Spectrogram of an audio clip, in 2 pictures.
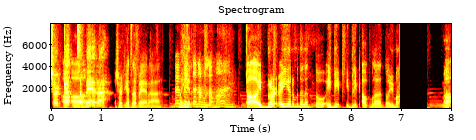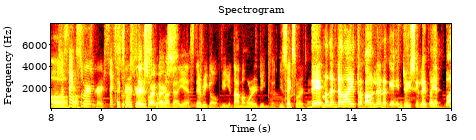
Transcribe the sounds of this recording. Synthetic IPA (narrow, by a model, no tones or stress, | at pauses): ʃɔɹt̪ʔkatʔosɐpɛːɾa | ʃɔɹt̪̚kɐt̪̚sɐpɛːɾɐ̰bɛmɐhɛt̪ɐnɐŋlɐmanʔoːʔoʔɪblɛʔɐjʔɐnomonɐlant̪o̞ʔɪbip̚ɪblipʔawt̪̚monɐlant̪o̞jʊŋmɐ | moːʔoɛswɛkɛsɛksɛkswɛkɛswɛɹkʊɛɹmbaɡajɛsd̪ɛɹwiɡowjʊnjʊŋt̪aːmɐŋwɛɹd̪ɪ̰ŋd̪o̰njʊŋsɛkswɛ̰ɹkɪnd̪ɛmɐɡɐnd̪aŋajʊŋt̪ɾɐbaːhonɪlanɐɡɛʔɛnd͡ʒojsɪloɛbajad̪̚ba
